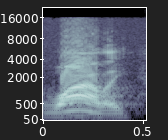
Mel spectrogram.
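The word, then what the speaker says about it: Willie: received by Wiley James spelled like Willy but pronounced Wiley he was one of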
